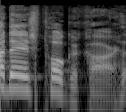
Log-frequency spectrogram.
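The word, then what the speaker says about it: Tadej Pogačar: Tajay Poga Car. That's way off. Yeah, you bungled that one.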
